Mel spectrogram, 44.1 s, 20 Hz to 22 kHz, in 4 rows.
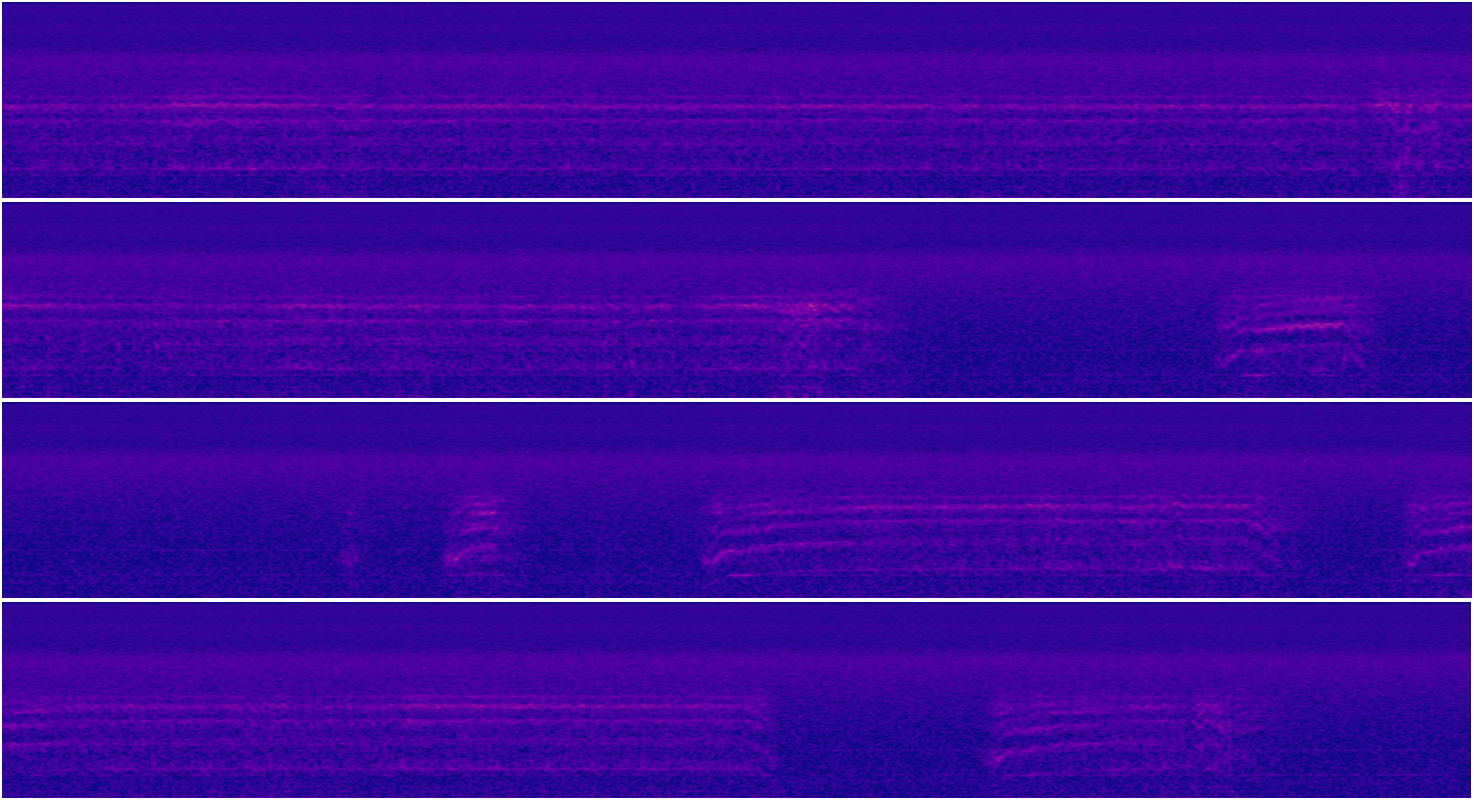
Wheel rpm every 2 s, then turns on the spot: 160, 160, 160, 160, 160, 160, 160, 160, 130, 0, 60, 10, 20, 40, 150, 140, 80, 160, 160, 90, 70, 50.
38-40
